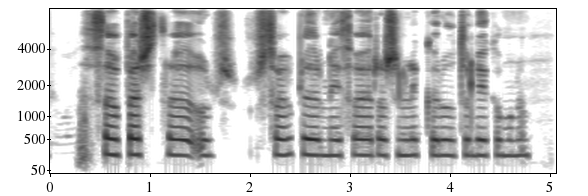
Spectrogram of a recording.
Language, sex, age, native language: Icelandic, female, 18-19, Icelandic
